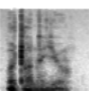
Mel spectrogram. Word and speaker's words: O'Donoghue: Es heißt Die Erscheinung des O'Donoghue. Ja. O'Donoghue. So würde ich es aussprechen. D-O-N-O-G-H-U-E. Ja.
